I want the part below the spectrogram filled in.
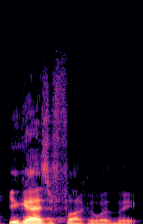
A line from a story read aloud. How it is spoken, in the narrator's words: he kind of laughed and said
